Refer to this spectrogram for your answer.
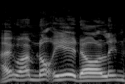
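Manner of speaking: shrill, very loud, pitched way up, belted. Describing a TV character who keeps turning up: imitating Mrs Flood. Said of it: "Missus Flood turns up ... going".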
